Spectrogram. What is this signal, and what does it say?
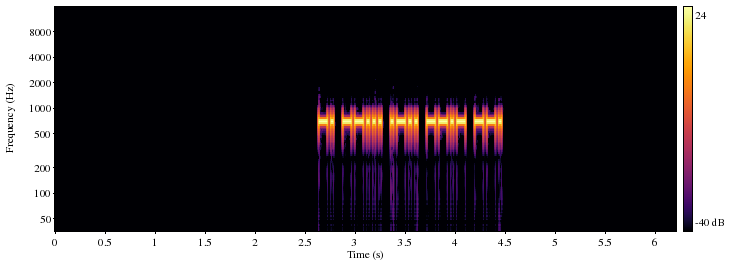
Morse code, heard as a keyed tone, about 40 wpm, 700 Hz. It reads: N7LQG
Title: USA Call Signs - 5 Characters - Repeated 3x - 40wpm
